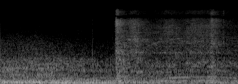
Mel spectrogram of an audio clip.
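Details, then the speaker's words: Citroën C3 starter motor whirs and spins but never properly drags the engine over, fading out without catching; the starter slips when cranking. "ele tá se você da partida ele está patinando Então vou mostrar para vocês o barulho que que ele tá fazendo"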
